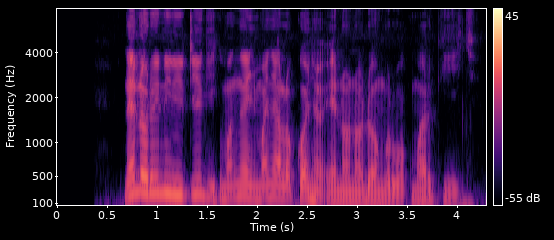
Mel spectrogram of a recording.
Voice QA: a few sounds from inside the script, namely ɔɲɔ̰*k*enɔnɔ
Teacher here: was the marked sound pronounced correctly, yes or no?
no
